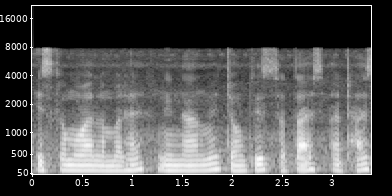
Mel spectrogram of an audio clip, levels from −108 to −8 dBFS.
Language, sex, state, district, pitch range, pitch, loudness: Hindi, male, Bihar, West Champaran, 115-135 Hz, 120 Hz, -16 LUFS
